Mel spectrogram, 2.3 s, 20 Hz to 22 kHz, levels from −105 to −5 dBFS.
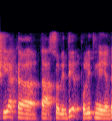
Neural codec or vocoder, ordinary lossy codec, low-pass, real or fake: codec, 16 kHz, 4 kbps, FreqCodec, smaller model; Opus, 64 kbps; 7.2 kHz; fake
